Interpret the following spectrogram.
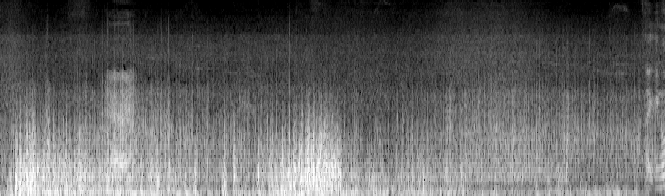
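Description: Vintage Japanese cast-iron pedestal fan running on its highest speed, its airflow buffeting the microphone as a loud rush of wind noise. The gusts are strongest in the first four seconds, then settle to a steadier, quieter rush.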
